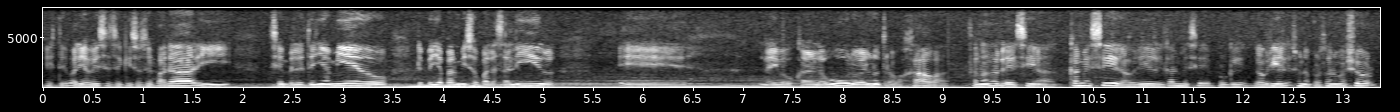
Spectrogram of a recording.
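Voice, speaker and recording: A woman with an Argentine Rioplatense accent, recounting a family tragedy in an interview, with halting speech and many fillers. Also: mid-range voice, fairly even intonation, heavy background noise. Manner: halting, filler-heavy retelling. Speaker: victim's relative giving testimony.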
